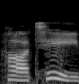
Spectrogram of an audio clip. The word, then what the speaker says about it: Hathi: trust's Library preservation copies Hadi pronounced hati is the Hindi and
